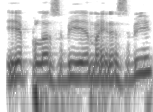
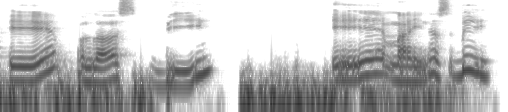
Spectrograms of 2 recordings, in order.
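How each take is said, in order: First: Said in the usual way. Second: Very slow, each term spaced out; slow dictation. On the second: Shown as a demonstration. Teacher dictating the formula to students, very slowly. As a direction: lay out A plus B, A minus B word by word.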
